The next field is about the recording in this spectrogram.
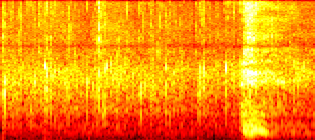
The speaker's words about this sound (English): Let's give them a round of applause as they come up here right now.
